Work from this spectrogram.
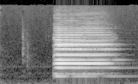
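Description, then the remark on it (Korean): A violin imitating a car horn: a single loud honk-like, steady blaring tone lasting under a second before cutting off, with nothing else around it but faint background noise. “어, 자동차 경적 소리.”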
